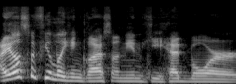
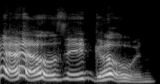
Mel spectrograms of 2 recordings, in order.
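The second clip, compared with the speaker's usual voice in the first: put-on old western old-timer voice, pitched up; 8 semitones higher than usual. Greeting someone in an old western man's voice from Gunsmoke. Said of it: "He's someone from Gunsmoke".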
